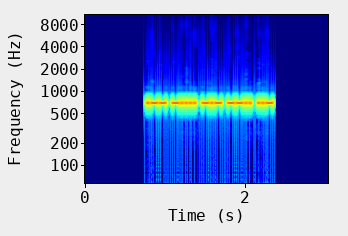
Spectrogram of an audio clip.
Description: Morse code, heard as a keyed tone, about 46 wpm, 700 Hz. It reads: W6KZU
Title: USA Call Signs - 5 Characters - 45wpm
